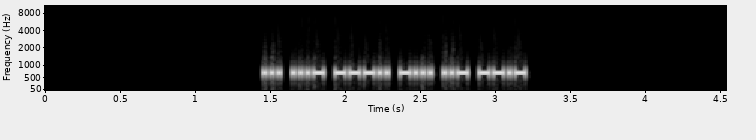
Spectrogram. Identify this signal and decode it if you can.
Morse code, heard as a keyed tone, about 50 wpm, 700 Hz. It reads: SV8BUQ
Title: DXCC-100 Call Signs - 6 Characters - 50wpm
